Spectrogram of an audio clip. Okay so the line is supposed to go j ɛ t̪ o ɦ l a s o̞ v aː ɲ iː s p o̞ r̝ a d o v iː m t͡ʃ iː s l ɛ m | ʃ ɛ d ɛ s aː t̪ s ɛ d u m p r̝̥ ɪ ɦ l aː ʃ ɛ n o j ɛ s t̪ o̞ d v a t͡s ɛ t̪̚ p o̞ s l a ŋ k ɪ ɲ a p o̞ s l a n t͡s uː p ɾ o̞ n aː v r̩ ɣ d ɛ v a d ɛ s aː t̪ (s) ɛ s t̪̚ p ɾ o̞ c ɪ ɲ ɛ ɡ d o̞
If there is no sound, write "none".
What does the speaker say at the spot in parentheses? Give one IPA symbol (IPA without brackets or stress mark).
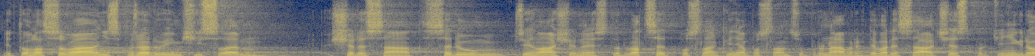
ʃ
